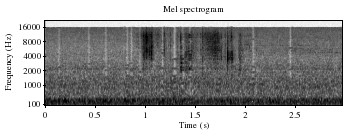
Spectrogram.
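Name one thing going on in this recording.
Small parts click and rustle faintly under handling fingers.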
